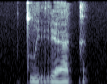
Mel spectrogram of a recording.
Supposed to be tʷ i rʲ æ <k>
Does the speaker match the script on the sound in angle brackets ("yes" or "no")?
yes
